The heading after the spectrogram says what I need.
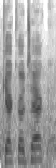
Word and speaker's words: GeckoTek: All right, hey guys, here I'm at the GeckoTek booth, and I'm here with Brad Ruff. Brad Ruff. All right, so tell me, so GeckoTek is, I'm saying it right, Greg, GeckoTek?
